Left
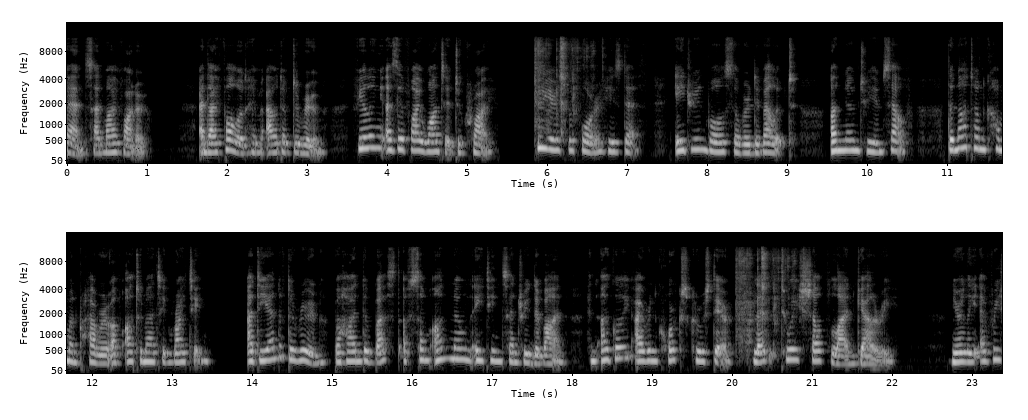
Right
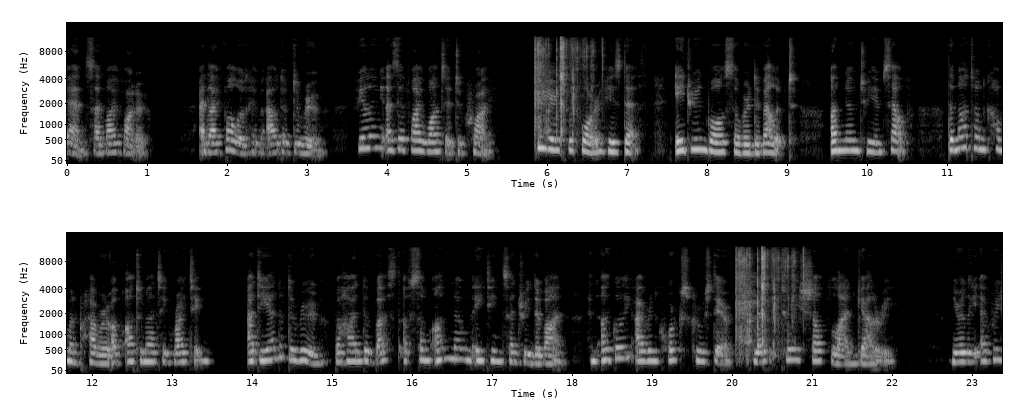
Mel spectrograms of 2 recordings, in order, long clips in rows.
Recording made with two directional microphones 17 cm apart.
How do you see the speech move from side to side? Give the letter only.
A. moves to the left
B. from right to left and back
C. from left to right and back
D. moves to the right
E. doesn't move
C.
